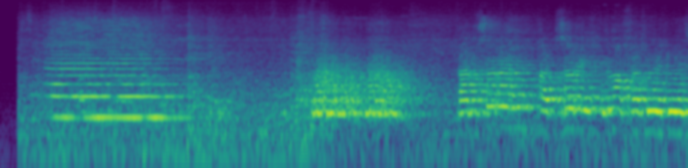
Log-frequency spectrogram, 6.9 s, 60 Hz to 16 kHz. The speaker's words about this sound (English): It's 12 midnight at Harare train station, and the railway announcer finally announces the train set to take passengers that have been waiting for it for hours without any explanation.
